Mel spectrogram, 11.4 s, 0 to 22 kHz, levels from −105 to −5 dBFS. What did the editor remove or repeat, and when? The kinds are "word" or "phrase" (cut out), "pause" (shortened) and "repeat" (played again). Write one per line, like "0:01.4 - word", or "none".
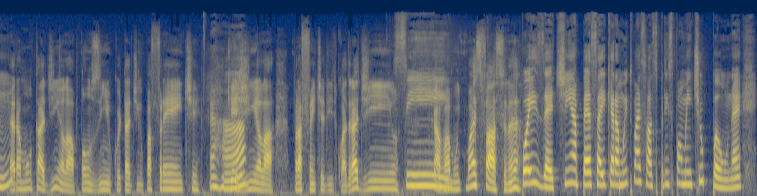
none

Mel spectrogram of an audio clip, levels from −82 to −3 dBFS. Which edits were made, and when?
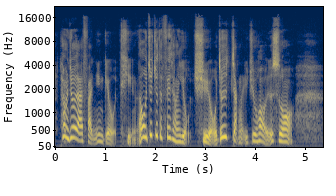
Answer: none

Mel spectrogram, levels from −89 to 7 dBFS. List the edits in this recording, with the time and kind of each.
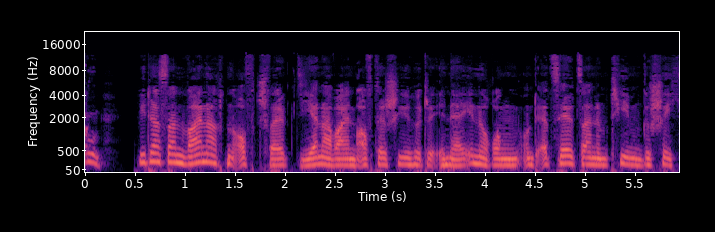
0:01.7 - phrase
0:02.7 - word

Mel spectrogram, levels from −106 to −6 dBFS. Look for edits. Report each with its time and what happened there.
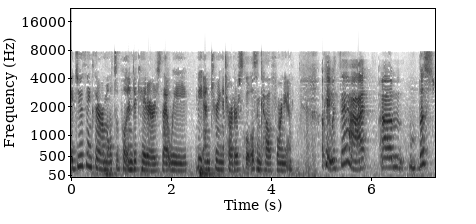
0:02.5 - word
0:03.0 - phrase

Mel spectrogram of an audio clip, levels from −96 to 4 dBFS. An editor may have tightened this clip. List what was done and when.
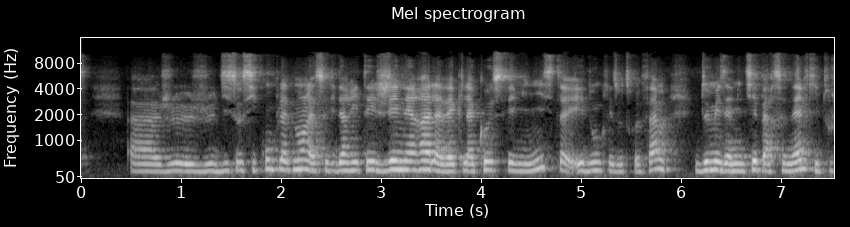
none

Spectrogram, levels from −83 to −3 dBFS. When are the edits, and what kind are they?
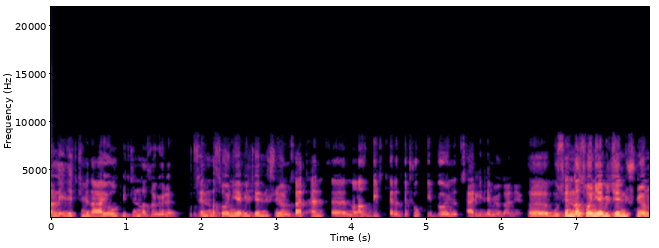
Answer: none

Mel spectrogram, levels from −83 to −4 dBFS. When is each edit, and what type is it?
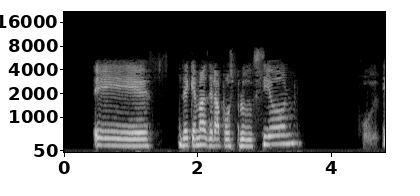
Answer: none

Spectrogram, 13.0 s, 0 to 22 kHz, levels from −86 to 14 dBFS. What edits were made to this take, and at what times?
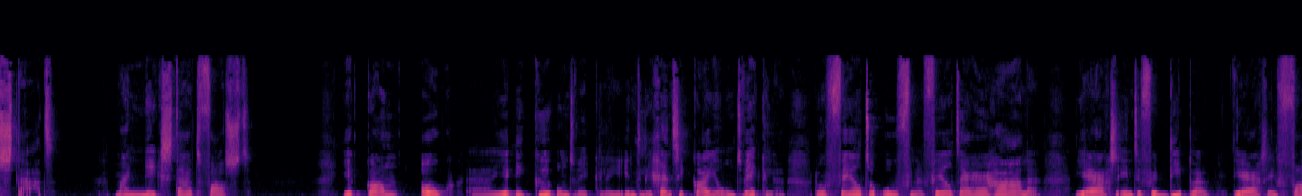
0:04.6 - pause

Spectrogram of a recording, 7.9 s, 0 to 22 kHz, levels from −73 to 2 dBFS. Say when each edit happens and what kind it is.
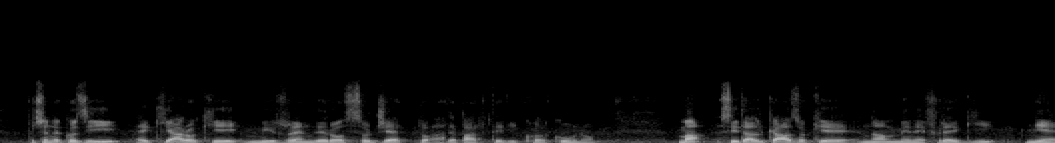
0:03.3 - word

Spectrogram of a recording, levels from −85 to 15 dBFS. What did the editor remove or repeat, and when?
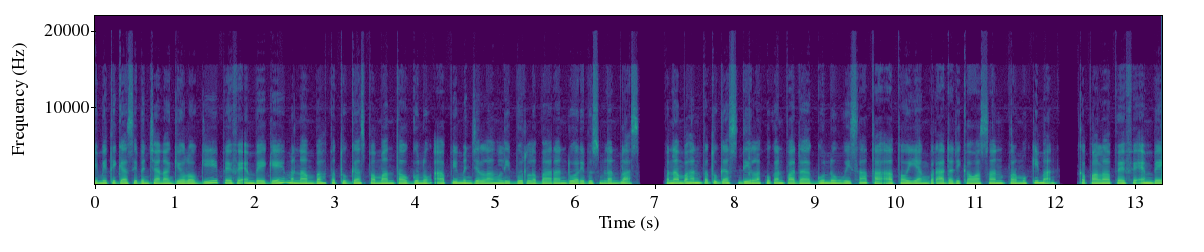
none

